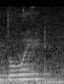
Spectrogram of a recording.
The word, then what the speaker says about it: Boyd: Tell me how to say it correctly. Boyd? That's correct.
